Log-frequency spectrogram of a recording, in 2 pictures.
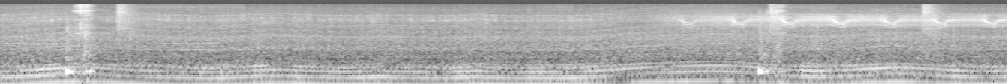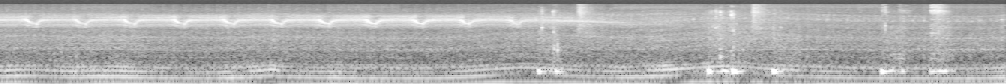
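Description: A tractor engine rumbles steadily, rising and falling as it moves.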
